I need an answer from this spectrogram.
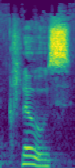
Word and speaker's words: close: So when close means near, it is pronounced with se sound.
